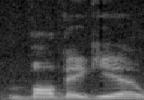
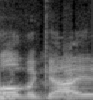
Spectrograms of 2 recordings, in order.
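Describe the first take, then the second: First: It is blended into one smoothly joined word. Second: It sounds like two separate words, Volva and Gaia. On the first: "if you put them together" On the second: "if you take the two words separate"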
